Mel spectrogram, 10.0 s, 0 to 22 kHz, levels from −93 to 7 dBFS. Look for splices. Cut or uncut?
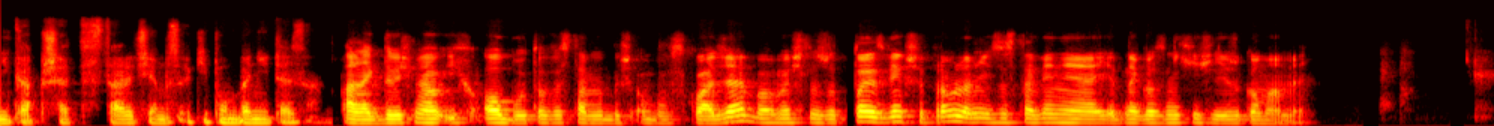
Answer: cut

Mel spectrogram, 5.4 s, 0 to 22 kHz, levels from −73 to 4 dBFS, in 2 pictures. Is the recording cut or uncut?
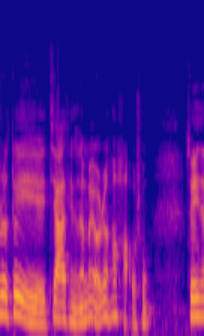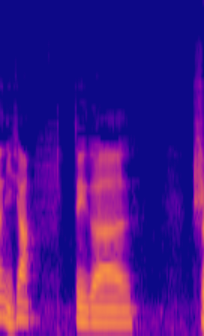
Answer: uncut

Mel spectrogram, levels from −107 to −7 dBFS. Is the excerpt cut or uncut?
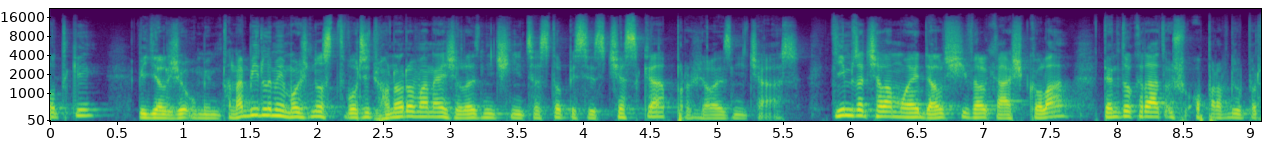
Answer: cut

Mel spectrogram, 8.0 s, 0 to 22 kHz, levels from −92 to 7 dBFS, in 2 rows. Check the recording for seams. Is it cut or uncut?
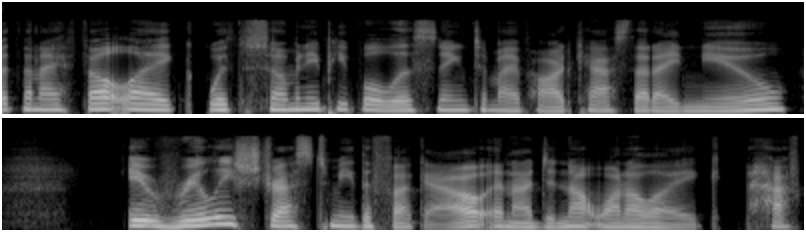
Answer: uncut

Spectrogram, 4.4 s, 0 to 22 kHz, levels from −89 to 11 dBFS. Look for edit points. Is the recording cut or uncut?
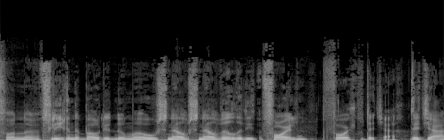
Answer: cut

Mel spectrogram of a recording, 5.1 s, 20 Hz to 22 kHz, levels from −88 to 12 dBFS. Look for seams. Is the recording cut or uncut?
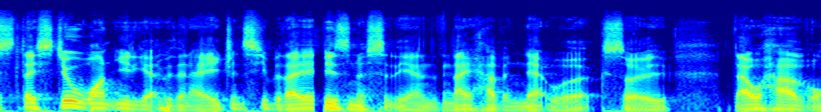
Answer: cut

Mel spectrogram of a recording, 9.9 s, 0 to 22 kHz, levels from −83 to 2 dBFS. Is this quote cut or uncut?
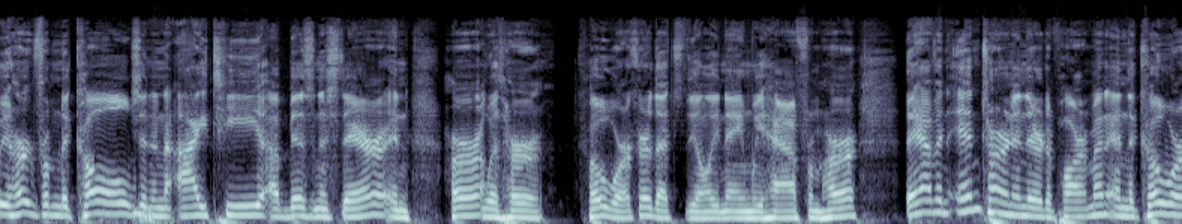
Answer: cut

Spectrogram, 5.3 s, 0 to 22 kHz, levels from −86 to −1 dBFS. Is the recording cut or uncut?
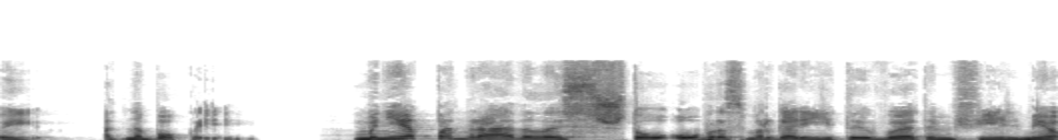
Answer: uncut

